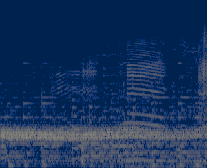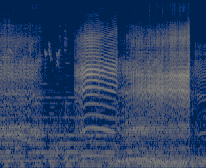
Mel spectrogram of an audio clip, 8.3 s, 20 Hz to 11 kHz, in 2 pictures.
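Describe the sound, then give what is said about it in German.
Sheep bleating, a small flock of six, with several wavering bleats that grow louder toward the end over a steady, low background drone. “Hier bin ich. Und ich habe dir 6 Schafe mitgebracht.”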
